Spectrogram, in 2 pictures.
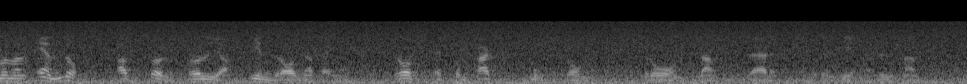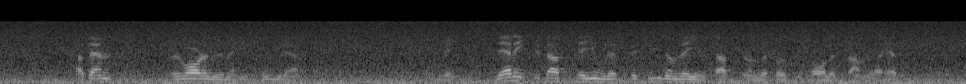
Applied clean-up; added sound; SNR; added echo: none; Water; 2 dB; none.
